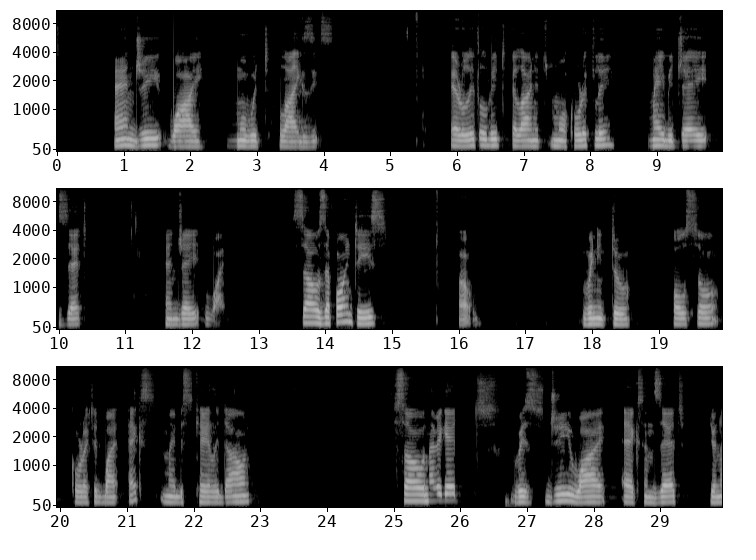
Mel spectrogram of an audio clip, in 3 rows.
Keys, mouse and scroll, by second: 0.0-0.4 scroll up 2, 0.4 scroll down 1, 1.2 g, 5.9 r, 9.1 g, 11.5 g, 13.6-15.1 middle drag, 15.1 KP_1, 15.9 scroll up 3, 16.3-16.7 scroll down 1, 16.7 alt+z, 18.1-18.9 scroll down 2, 18.9 g, 21.5 s, 22.7 g, 23.8 g.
